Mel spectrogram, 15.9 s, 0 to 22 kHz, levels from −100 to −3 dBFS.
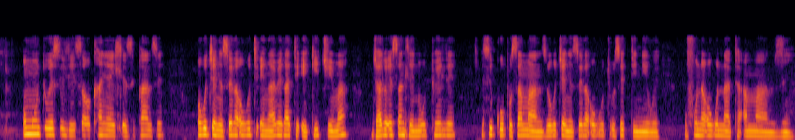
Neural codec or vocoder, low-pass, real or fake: none; 7.2 kHz; real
